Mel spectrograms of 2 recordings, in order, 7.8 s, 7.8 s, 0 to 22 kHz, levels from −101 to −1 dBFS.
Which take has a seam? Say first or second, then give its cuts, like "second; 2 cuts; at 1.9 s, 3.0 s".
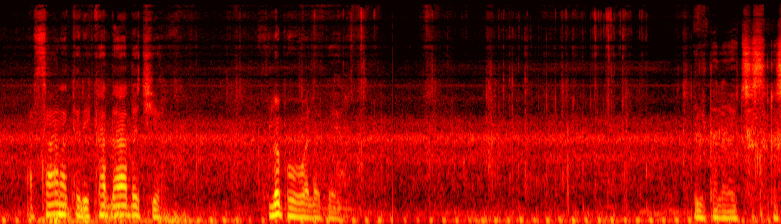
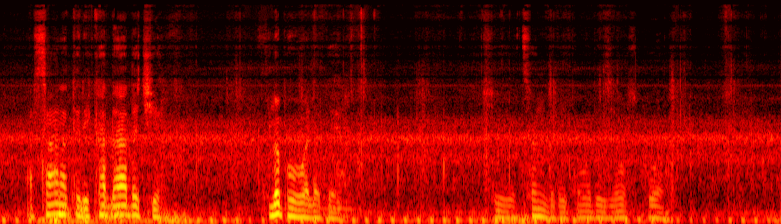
first; 2 cuts; at 3.9 s, 6.8 s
